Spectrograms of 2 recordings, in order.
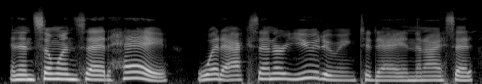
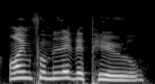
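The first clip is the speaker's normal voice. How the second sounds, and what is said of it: Weak put-on Liverpool accent. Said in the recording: “that's awful ... that wasn't very good ... I did a better accent at school ... It was not very good at all”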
